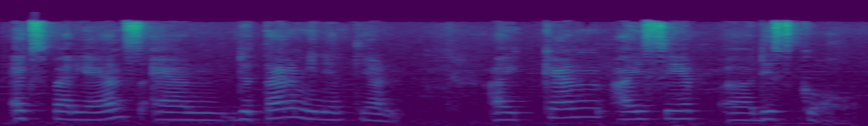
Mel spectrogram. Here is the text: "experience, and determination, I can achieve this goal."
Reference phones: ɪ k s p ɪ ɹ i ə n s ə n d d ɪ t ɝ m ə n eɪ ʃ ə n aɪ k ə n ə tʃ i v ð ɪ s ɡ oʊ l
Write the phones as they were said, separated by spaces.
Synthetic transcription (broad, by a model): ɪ k s p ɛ ɹ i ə n s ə n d d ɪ t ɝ m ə n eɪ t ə n aɪ k ə n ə s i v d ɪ s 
